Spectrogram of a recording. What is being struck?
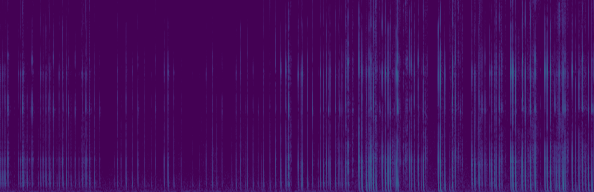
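Wooden candle lid.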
